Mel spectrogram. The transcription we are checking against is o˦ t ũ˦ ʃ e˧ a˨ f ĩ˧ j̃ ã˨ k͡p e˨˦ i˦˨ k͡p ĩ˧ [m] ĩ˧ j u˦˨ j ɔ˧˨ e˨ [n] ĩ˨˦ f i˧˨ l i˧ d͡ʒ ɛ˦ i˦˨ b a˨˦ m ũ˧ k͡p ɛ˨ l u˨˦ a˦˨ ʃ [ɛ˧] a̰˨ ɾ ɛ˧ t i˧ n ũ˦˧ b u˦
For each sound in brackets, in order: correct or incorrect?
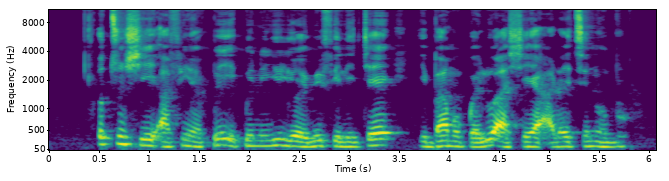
incorrect: n, incorrect: m, correct

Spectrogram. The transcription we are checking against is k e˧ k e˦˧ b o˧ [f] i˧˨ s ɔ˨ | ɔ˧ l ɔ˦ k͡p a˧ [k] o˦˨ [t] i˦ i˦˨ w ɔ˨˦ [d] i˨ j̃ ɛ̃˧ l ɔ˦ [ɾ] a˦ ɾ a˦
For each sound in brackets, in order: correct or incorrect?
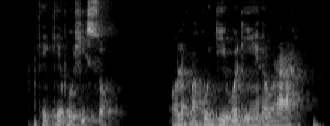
incorrect: ʃ, correct, incorrect: d, correct, correct

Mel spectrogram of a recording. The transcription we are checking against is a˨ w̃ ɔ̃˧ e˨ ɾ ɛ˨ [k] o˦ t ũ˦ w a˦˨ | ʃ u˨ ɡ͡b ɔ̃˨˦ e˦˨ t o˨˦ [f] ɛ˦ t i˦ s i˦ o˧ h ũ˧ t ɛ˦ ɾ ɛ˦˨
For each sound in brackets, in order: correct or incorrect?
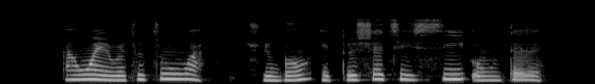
incorrect: t, incorrect: ʃ

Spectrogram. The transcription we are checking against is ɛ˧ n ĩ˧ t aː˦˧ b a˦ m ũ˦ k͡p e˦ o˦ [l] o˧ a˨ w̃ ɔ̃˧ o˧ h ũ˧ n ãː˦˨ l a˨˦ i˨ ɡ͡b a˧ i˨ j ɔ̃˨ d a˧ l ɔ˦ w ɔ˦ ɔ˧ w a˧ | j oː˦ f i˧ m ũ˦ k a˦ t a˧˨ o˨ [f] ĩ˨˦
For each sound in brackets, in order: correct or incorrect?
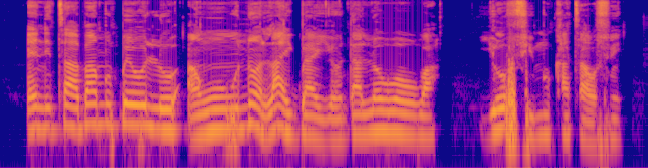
correct, correct

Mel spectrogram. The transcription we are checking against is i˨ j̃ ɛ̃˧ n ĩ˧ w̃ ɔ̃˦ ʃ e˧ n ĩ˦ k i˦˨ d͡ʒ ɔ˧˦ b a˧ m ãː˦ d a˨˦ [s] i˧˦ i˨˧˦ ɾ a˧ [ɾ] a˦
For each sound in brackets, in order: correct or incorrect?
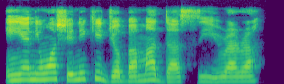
correct, correct

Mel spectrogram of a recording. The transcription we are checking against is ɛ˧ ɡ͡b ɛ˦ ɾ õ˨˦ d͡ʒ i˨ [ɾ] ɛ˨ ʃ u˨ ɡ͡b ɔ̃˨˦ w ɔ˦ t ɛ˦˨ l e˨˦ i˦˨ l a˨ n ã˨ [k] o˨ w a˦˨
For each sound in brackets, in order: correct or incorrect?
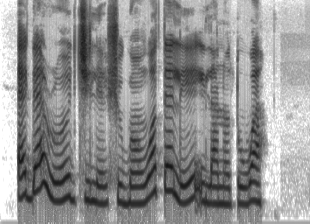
incorrect: l, incorrect: t

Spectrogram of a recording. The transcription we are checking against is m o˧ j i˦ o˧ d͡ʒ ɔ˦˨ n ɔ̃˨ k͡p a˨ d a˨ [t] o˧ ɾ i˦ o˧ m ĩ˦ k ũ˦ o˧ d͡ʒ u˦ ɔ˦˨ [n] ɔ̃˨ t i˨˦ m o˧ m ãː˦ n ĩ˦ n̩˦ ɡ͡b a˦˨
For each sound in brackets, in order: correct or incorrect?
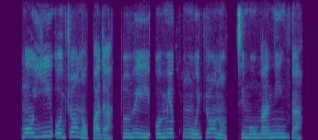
correct, correct

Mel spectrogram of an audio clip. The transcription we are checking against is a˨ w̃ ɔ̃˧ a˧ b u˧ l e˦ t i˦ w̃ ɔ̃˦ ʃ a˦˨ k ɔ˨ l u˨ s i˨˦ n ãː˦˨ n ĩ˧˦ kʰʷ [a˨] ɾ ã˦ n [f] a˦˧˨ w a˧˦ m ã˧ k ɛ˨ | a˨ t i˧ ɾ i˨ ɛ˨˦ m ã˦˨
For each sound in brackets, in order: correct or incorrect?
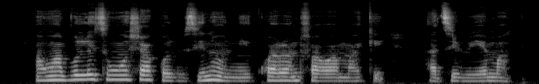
incorrect: a˦, correct

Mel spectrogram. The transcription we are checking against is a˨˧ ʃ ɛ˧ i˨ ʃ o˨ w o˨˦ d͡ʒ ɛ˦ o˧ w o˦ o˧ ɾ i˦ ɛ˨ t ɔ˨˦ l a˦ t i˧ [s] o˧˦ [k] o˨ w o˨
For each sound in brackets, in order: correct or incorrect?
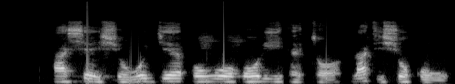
incorrect: ʃ, correct

